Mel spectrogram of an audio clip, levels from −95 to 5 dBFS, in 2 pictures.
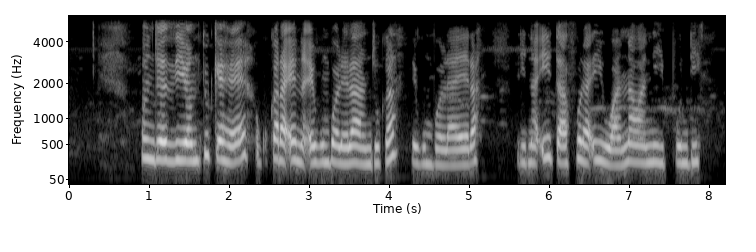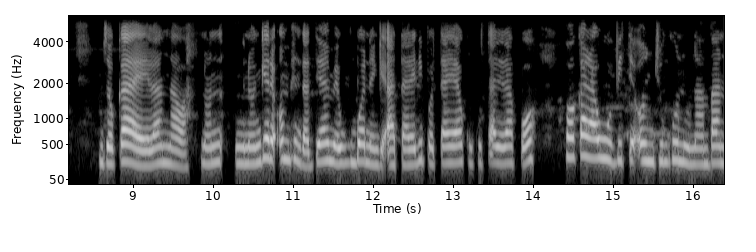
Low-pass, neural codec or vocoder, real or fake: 5.4 kHz; none; real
